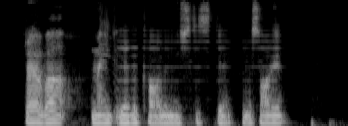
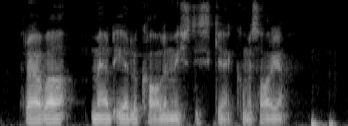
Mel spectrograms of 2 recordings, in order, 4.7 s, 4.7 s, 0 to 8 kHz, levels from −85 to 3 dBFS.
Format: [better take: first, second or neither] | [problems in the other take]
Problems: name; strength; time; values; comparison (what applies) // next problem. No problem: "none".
second | noise reduction (neural mask model DeepFilterNet 3)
